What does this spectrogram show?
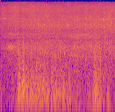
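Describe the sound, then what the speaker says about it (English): Wind blowing across the mic at the Jersey Bayshore on a cloudy fall day, a steady low rumbling buffet that swells in a couple of gusts. "A little wind picking up,"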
